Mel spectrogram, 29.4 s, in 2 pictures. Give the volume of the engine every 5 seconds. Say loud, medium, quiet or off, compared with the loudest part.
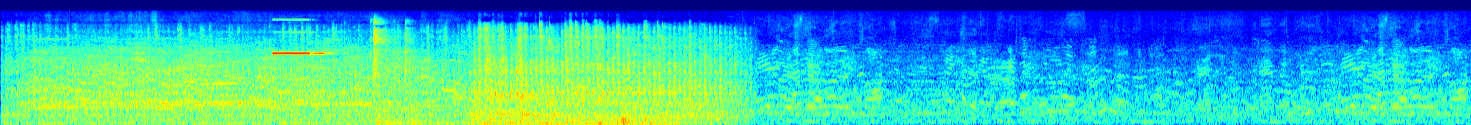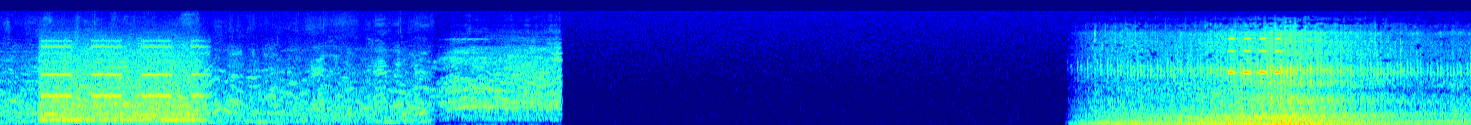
medium, loud, off, off, off, medium.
